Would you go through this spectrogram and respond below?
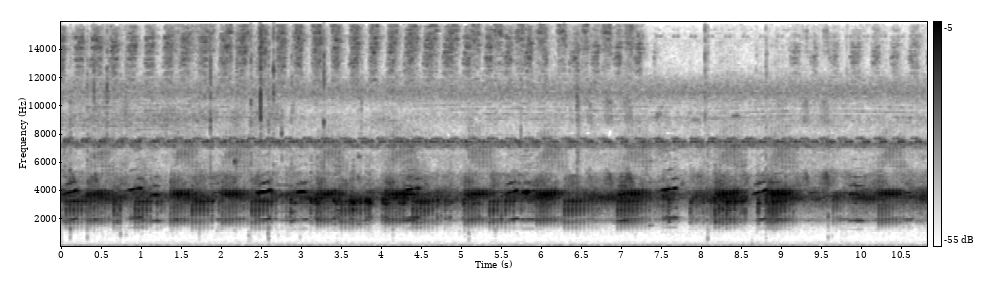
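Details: A dense night chorus of small frogs in a rice field, with steady high cicada or insect trilling underneath.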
